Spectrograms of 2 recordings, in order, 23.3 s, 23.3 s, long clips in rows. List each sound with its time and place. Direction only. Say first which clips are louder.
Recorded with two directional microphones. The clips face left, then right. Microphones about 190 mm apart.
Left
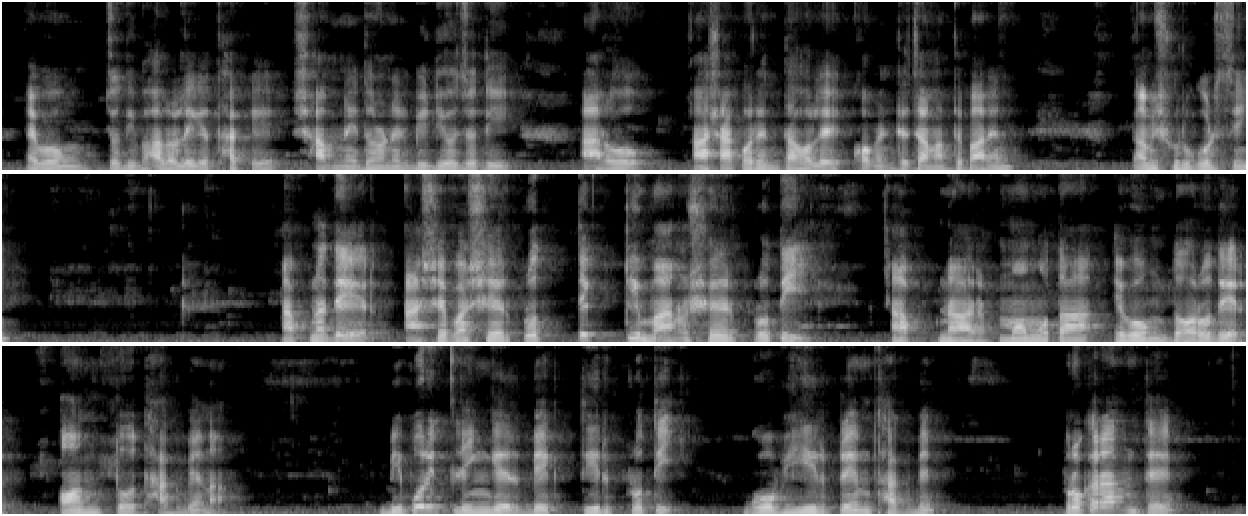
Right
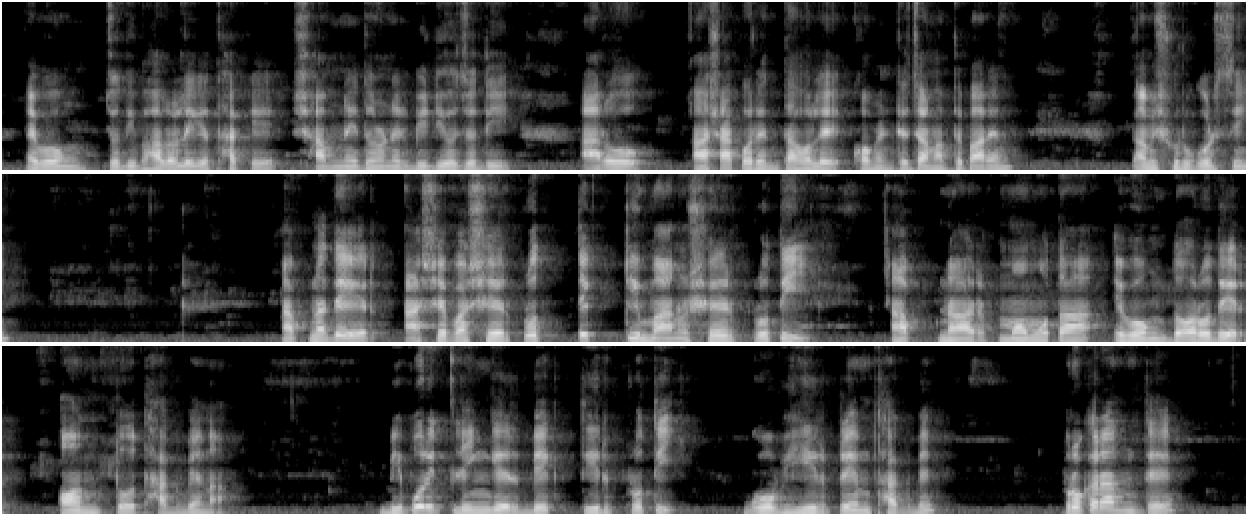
0.1 s speech: right 6 dB; 30° right (ahead or behind)
9.5 s speech: right 6 dB; 40° right (ahead or behind)
17.9 s speech: right 5 dB; 40° right (ahead or behind)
